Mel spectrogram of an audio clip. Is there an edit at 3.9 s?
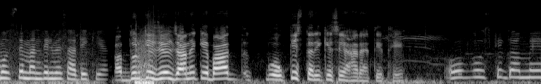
no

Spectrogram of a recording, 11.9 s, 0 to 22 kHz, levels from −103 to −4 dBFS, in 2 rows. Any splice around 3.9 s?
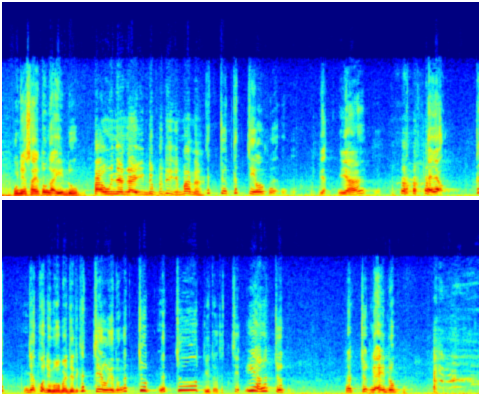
no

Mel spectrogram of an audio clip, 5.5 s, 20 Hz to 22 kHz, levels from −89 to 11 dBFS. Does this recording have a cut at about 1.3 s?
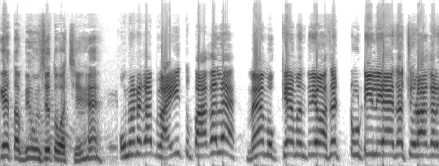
yes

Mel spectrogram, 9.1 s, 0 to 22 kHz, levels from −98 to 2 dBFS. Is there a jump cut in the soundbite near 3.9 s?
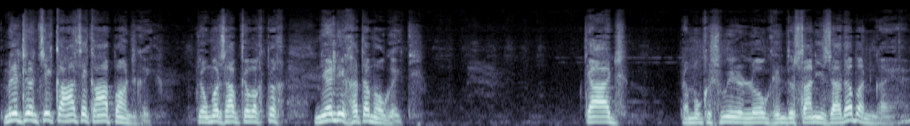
no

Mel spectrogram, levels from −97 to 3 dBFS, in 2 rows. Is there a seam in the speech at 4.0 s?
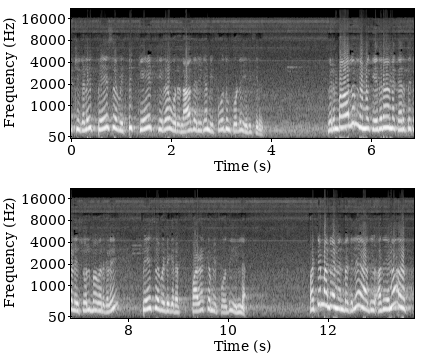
no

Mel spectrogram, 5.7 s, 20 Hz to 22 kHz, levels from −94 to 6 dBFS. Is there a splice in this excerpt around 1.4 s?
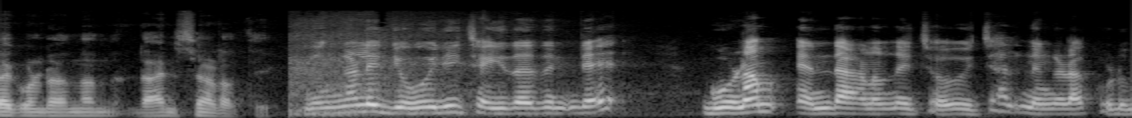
yes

